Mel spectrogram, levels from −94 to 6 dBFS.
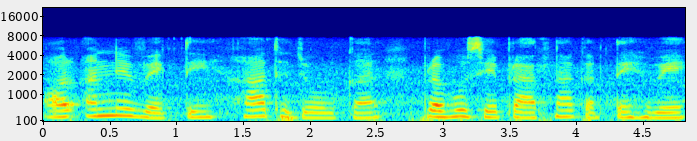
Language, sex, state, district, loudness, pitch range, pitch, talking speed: Hindi, female, Bihar, Purnia, -26 LUFS, 180-220 Hz, 195 Hz, 135 wpm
